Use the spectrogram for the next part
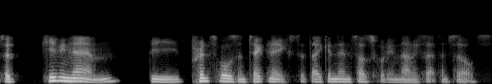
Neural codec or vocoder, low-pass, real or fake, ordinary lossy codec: codec, 24 kHz, 0.9 kbps, WavTokenizer, large speech release; 7.2 kHz; fake; AAC, 16 kbps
